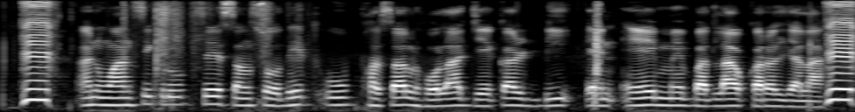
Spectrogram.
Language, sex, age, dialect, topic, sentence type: Bhojpuri, male, 18-24, Western, agriculture, statement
